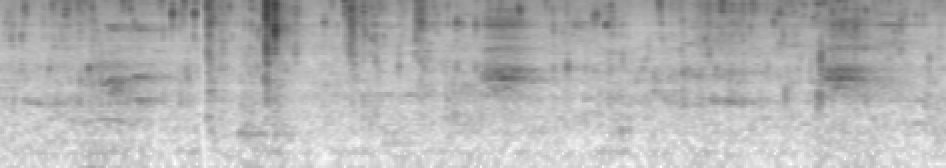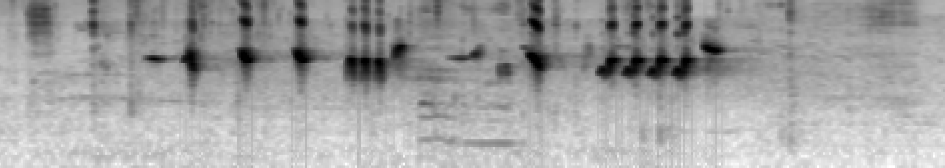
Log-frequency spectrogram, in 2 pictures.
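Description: A small bird chirping: a series of short, sharp, high chirps starting a little past halfway and coming in a quick run near the end. Before that there are only faint soft sounds.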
